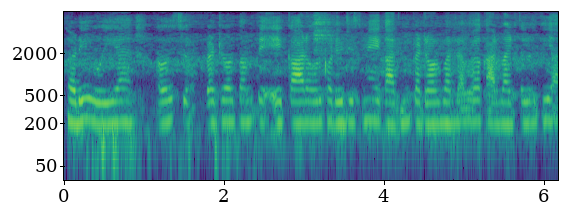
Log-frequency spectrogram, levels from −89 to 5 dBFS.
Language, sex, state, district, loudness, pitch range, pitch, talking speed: Hindi, female, Punjab, Fazilka, -20 LUFS, 200-215 Hz, 205 Hz, 230 wpm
